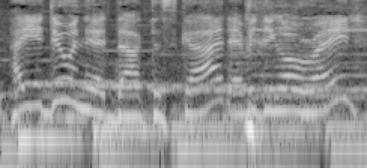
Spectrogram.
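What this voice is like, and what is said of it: Long Island accent. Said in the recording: “Use your Long Island accent ... She can still do the accent.”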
